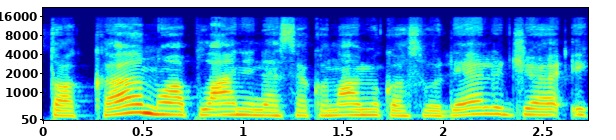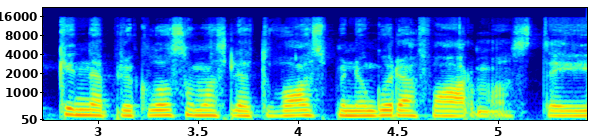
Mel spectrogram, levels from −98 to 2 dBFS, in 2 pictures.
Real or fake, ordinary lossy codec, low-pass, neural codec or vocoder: real; Opus, 24 kbps; 14.4 kHz; none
